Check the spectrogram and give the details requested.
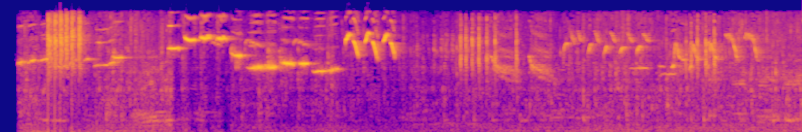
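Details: Brown-chested jungle flycatcher song, said to closely resemble the Tledekan gunung: a rapid, varied run of high whistled and slurred notes, some in quick repeated triplets, then softer, lower-level chattering twitters in the second half.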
